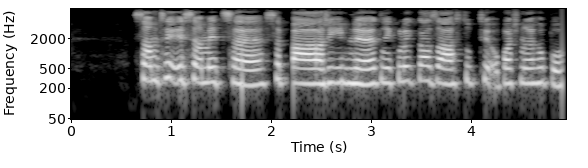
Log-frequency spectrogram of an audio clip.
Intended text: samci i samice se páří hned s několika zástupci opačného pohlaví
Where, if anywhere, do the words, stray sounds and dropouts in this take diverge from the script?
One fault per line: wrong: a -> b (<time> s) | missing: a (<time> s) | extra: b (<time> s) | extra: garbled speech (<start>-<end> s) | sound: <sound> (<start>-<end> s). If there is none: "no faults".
sound: dropout (2.2-2.3 s)
missing: s (3.2 s)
